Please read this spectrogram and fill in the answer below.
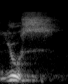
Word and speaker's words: jus: justice is Jus s J us s is pronounced as you know as use J us s use use means the right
